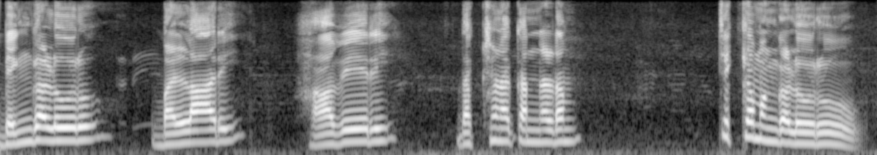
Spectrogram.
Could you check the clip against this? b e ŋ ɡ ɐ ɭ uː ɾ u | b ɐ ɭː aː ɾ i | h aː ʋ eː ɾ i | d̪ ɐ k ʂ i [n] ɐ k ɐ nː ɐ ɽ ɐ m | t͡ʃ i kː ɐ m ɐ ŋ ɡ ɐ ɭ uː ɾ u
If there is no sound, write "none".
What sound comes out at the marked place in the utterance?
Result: ɳ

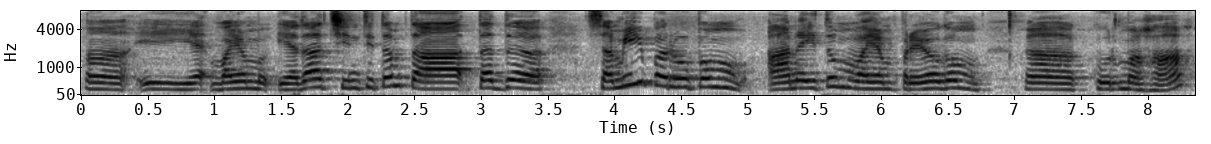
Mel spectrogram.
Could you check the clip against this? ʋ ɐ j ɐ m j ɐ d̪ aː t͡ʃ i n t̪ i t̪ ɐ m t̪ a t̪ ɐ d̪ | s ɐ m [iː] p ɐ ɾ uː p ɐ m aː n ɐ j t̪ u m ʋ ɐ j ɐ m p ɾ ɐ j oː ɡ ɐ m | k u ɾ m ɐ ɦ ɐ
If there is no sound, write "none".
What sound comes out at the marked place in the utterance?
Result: iː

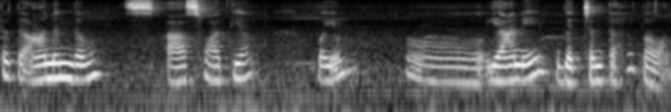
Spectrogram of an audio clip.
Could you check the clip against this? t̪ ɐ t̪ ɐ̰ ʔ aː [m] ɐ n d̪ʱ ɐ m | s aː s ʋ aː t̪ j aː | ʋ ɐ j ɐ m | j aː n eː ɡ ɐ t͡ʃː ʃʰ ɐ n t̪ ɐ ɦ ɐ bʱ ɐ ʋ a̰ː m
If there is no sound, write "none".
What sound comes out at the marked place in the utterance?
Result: n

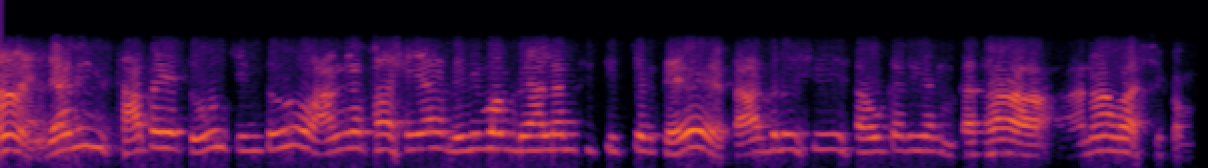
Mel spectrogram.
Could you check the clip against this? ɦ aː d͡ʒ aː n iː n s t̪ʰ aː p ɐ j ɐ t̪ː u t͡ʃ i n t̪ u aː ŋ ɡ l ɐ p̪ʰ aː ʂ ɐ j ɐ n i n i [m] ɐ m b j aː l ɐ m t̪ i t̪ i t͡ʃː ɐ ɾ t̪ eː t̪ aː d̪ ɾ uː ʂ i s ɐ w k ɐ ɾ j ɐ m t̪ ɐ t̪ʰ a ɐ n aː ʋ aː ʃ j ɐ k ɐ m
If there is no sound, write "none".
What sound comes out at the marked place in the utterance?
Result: m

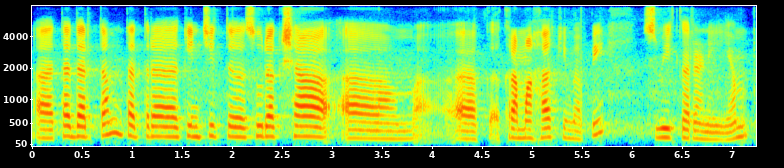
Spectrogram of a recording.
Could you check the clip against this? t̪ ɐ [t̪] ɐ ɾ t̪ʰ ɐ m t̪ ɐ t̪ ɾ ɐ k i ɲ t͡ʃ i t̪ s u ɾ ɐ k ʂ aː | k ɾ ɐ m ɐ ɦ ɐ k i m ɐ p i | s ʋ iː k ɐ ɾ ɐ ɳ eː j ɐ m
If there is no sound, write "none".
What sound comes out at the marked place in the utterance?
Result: d̪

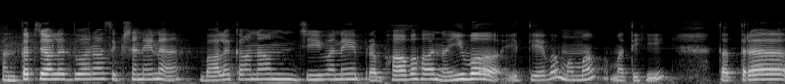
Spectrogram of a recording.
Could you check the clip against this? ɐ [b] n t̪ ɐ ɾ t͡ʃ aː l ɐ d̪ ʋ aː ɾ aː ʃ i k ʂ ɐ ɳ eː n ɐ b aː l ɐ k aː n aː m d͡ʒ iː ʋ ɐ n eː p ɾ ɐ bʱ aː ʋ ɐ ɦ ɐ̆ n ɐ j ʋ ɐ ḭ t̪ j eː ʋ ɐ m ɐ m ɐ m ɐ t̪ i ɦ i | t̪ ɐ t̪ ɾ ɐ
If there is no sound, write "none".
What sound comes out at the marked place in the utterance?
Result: none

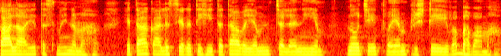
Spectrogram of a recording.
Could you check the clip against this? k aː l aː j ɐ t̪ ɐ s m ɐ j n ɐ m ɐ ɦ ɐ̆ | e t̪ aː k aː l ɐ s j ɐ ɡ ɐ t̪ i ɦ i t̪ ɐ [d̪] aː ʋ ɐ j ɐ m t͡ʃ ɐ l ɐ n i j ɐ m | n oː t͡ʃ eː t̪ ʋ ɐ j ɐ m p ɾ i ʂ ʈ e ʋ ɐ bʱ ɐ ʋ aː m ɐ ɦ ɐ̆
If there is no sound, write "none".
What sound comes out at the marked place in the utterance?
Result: t̪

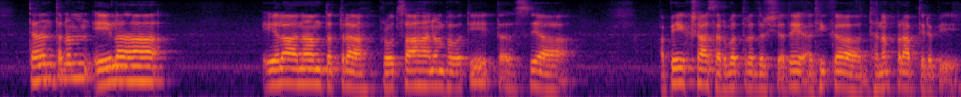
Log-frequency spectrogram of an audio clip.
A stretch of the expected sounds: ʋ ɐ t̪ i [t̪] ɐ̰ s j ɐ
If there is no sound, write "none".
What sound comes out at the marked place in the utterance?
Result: t̪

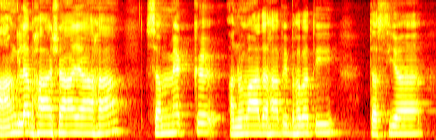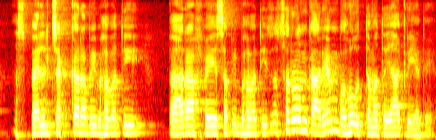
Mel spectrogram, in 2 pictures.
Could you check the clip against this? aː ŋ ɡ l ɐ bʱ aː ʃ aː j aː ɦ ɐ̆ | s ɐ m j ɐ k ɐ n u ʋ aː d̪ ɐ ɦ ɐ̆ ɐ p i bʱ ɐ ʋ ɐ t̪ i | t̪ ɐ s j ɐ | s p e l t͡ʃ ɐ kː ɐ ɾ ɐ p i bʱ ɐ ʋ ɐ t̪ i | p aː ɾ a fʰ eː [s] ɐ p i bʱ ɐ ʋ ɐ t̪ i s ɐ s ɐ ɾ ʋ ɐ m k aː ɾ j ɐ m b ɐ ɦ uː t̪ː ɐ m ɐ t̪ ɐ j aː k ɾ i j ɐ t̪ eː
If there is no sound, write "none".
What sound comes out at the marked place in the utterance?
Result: s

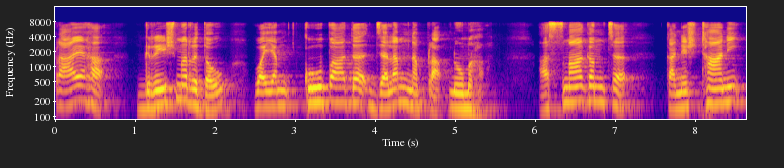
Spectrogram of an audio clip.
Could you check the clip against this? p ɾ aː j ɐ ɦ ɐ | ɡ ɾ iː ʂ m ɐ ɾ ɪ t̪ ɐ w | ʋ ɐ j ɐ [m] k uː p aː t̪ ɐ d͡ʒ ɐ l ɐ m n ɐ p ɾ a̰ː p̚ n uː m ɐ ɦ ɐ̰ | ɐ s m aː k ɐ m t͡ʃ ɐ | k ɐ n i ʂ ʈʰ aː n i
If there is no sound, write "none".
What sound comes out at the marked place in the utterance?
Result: m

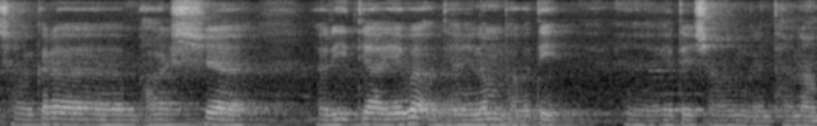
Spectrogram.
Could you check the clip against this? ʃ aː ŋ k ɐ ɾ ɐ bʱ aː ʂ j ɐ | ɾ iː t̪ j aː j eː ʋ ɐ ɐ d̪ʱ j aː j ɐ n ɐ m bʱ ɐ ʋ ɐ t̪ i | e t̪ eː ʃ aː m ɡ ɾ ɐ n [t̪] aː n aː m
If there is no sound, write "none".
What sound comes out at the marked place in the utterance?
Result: t̪ʰ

